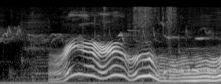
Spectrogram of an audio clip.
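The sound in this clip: Voices imitating a siren, the result sounding more like a cat in heat: wavering wails whose pitch swoops up and down several times, then settles into a lower, steadier drawn-out tone.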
